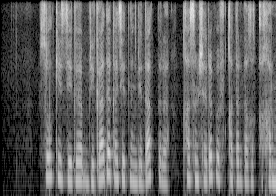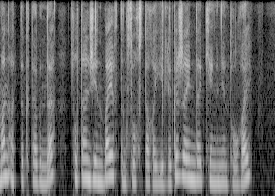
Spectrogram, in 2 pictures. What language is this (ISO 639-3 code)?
kaz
